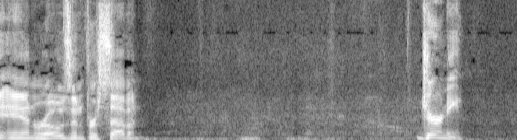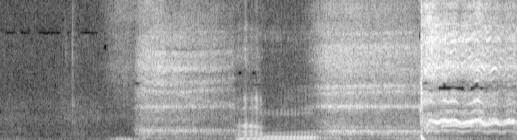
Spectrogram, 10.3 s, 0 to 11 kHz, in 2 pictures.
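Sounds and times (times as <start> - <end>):
speech: 0.0 - 1.5, 4.2 - 4.7, 7.5 - 8.6
laughter: 0.7 - 10.3
heavy breathing right up against the microphone: 1.4 - 4.2, 6.1 - 10.3
voiced gasp: 6.2 - 10.3.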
